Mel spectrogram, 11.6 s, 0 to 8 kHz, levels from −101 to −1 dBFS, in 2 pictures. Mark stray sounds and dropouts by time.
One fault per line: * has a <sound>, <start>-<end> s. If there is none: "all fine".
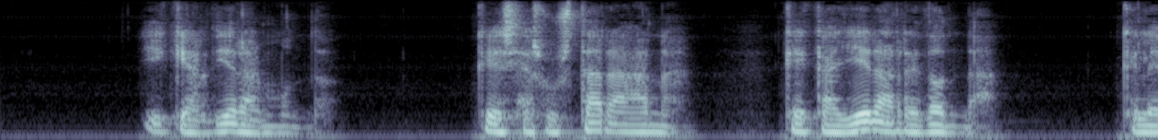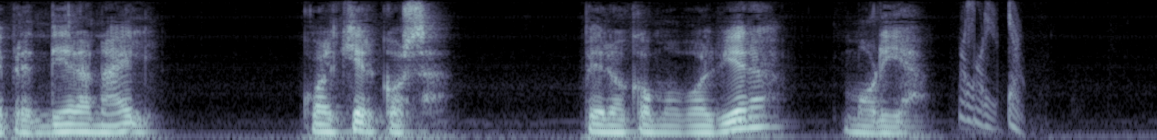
* has a chirp, 10.6-10.9 s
